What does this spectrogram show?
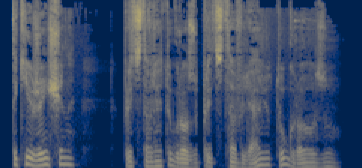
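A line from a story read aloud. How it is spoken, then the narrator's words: Quiet, deeply emotional voice. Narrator (Russian): Тихим голосом, проникнутым глубоким чувством, начал Стивен Лейн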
